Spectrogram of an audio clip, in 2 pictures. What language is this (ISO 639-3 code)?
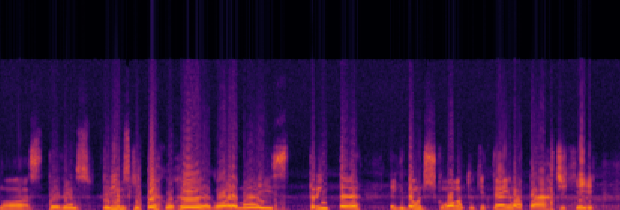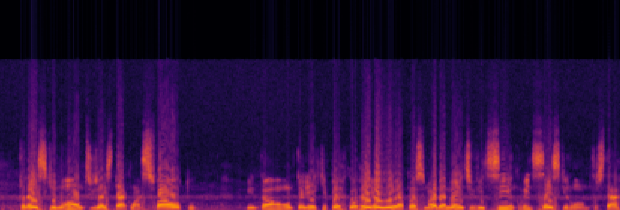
por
